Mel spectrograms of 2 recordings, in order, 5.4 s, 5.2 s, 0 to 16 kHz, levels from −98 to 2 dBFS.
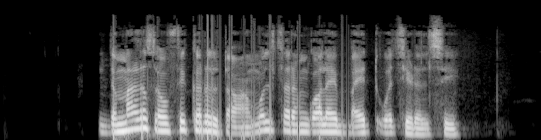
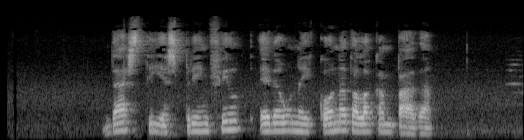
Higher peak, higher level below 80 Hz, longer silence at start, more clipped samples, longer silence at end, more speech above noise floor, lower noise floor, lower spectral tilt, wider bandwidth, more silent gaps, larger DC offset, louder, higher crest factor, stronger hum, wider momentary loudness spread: first, 0 dBFS vs -16 dBFS; first, -42 dBFS vs -80 dBFS; about the same, 1 s vs 1.05 s; neither; first, 0.8 s vs 0.05 s; first, 52 dB vs 34 dB; about the same, -65 dBFS vs -66 dBFS; first, -6.5 dB/octave vs -3.5 dB/octave; about the same, 11 kHz vs 11 kHz; neither; neither; first, -14 LUFS vs -32 LUFS; about the same, 16 dB vs 18 dB; neither; about the same, 8 LU vs 7 LU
